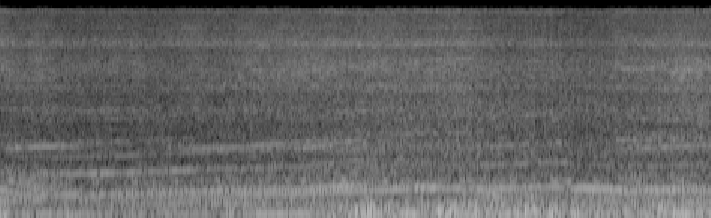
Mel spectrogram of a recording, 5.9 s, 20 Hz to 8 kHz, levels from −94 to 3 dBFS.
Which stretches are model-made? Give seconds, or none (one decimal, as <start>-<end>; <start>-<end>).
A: 0.0-3.3; 5.1-5.9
